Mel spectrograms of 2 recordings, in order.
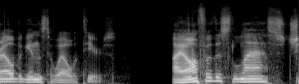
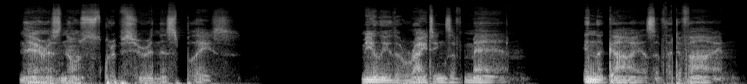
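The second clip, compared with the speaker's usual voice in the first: low, rumbling, growly wolfish voice; 5 semitones lower than usual. Reading a character's line aloud again, this time in a growly voice. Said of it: "he would have like a growly voice".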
